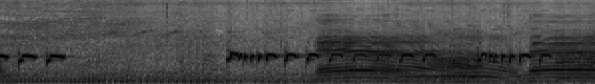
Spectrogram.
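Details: Dozens of docile cows walking along a country road toward the barn; long, deep, drawn-out moos overlap in the second half, after bursts of short, repeated high chirping notes at the start.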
